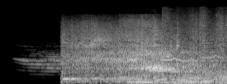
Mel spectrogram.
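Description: A car's tyres skidding with its engine running, starting suddenly about half a second in.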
